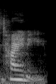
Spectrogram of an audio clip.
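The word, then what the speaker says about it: Tinnie: Scott, Sharon Williams, and Tinny Petway. Oh, Tinny. No, sorry, it's Tiny. That's how you say it.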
